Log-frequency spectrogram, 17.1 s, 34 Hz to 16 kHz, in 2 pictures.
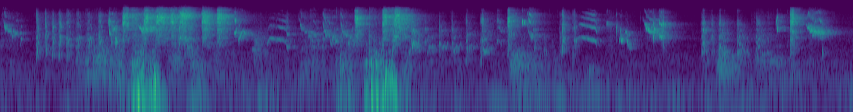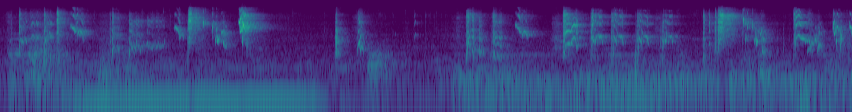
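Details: Pet budgerigars on 19 January 2025 chatter with rapid, scratchy chirps and warbles, bursts tumbling over one another with brief pauses.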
